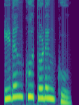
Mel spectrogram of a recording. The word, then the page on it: ಇಟ್ಟಂಗಿ: kannada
